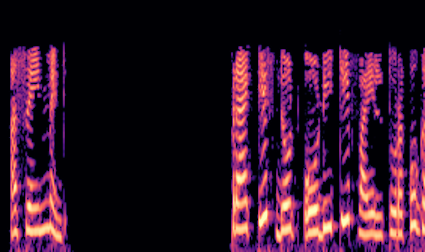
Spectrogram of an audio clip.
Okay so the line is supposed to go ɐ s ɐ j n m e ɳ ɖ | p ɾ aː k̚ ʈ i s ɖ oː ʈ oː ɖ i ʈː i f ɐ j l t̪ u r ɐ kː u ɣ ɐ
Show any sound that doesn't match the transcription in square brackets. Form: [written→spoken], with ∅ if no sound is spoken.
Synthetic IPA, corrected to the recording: ɐ s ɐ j n m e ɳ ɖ | p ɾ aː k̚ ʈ i s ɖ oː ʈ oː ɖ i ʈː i f ɐ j l t̪ u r ɐ kː u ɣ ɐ

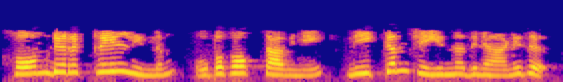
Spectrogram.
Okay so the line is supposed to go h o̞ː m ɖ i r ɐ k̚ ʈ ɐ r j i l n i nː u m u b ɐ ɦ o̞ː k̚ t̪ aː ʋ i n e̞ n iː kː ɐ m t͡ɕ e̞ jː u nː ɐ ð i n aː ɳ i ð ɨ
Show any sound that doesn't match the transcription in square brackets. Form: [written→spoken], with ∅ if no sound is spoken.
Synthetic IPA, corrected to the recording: h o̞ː m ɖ i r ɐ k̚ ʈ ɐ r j i l n i nː u m u b ɐ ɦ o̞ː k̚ t̪ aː ʋ i n e̞ n iː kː ɐ m t͡ɕ e̞ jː u nː ɐ ð i n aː ɳ i ð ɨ

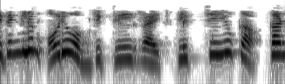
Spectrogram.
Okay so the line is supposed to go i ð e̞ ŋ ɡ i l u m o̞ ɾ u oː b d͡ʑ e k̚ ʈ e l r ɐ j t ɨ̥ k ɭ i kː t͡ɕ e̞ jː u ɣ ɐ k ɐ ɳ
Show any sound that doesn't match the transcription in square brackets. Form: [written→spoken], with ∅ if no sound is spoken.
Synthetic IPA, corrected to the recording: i ð e̞ ŋ ɡ i l u m o̞ ɾ u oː b d͡ʑ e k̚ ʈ [e→i] l r ɐ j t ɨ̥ k ɭ i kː t͡ɕ e̞ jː u ɣ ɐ k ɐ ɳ

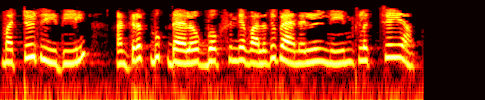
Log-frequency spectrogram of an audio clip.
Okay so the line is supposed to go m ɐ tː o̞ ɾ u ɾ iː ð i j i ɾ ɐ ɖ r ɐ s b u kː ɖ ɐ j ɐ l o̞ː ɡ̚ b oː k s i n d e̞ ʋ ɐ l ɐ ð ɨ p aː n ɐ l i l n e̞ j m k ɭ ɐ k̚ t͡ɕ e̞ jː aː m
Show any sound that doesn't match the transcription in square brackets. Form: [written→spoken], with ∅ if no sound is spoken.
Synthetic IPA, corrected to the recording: m ɐ tː o̞ ɾ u ɾ iː ð i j i [ɾ→l] ɐ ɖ r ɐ s b u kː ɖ ɐ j ɐ l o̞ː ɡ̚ b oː k s i n d e̞ ʋ ɐ l ɐ ð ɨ p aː n ɐ l i l n e̞ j m k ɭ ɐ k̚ t͡ɕ e̞ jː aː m

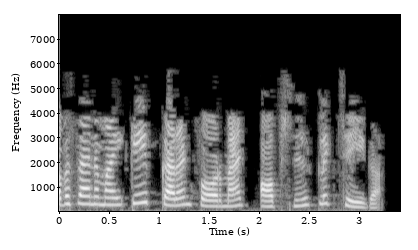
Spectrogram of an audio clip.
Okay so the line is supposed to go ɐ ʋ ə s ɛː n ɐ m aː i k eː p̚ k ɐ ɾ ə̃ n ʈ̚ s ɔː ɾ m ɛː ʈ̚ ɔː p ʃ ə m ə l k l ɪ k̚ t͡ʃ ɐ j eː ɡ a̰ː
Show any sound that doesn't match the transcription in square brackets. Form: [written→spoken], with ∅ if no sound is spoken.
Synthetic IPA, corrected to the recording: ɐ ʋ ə s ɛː n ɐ m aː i k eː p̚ k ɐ ɾ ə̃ [n→ɳ] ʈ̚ [s→f] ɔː ɾ m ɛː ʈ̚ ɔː p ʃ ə [m→n] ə l k l ɪ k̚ t͡ʃ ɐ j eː ɡ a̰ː

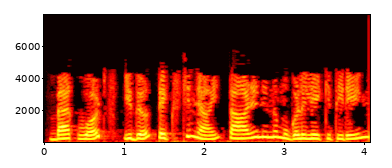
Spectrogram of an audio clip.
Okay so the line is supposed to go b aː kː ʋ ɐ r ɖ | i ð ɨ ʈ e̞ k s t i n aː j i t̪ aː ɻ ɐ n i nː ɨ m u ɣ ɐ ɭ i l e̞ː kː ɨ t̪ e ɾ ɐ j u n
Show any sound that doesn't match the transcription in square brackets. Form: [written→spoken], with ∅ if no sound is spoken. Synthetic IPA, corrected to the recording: b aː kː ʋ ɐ r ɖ | i ð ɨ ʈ e̞ k s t i n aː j i t̪ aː ɻ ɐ n i nː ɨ m u ɣ ɐ ɭ i l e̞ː kː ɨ t̪ [e→i] ɾ ɐ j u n

